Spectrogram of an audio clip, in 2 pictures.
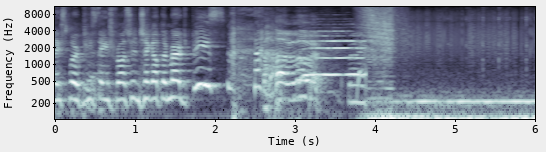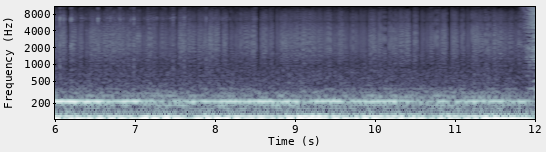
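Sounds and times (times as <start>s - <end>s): low electronic drone: 2.3s - 12.0s
hiss: 11.8s - 12.0s.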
